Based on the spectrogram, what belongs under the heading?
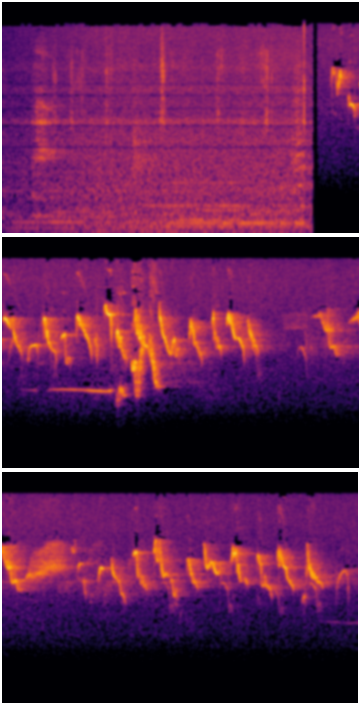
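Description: Background hum and crowd noise for about three seconds, cutting off suddenly. Then a songbird sings a fast run of short, high, falling chirps, repeated many times.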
